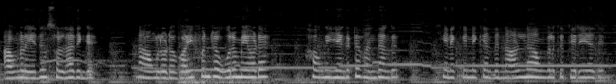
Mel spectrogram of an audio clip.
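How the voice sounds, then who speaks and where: A woman's voice: extremely high pitch, flat delivery, fast, music in the background. A woman voicing a proud, defiant young wife in a cartoon drama, answering back indignantly. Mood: soft pleading. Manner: indignant, sharp retorts.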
